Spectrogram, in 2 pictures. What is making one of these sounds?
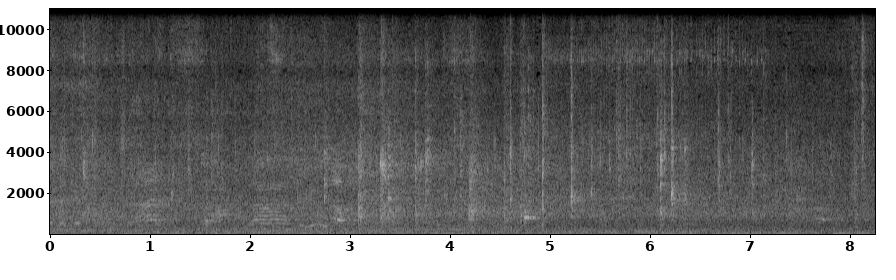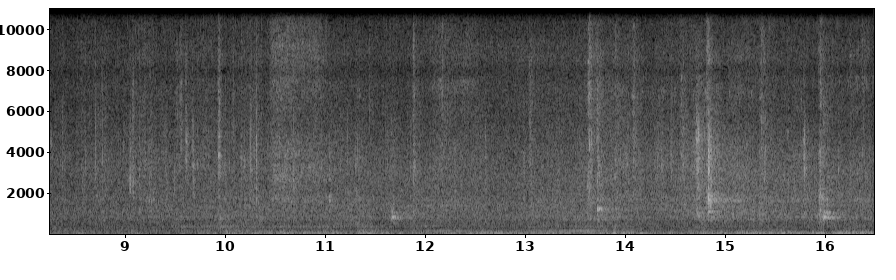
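Bicycle freewheels click and tick.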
